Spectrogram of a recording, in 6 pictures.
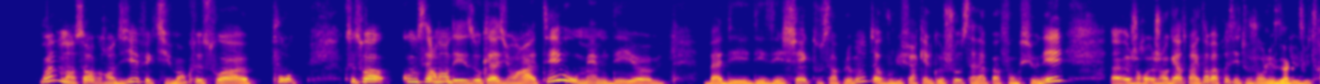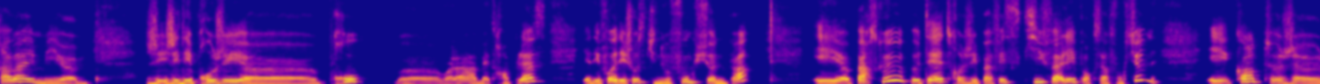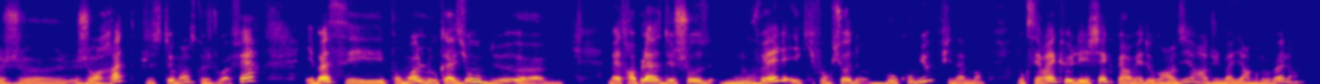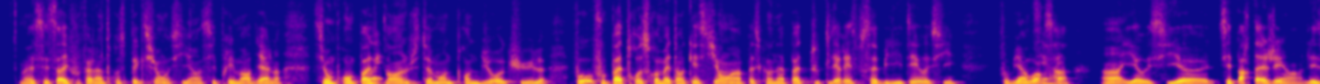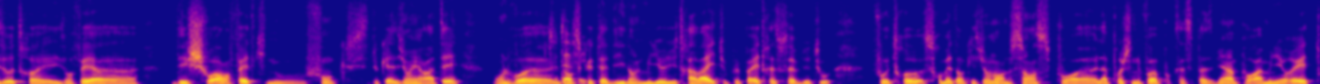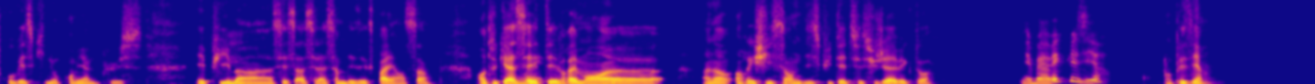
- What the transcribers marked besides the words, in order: other background noise; stressed: "nouvelles"; stressed: "beaucoup"; stressed: "toutes"
- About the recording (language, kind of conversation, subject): French, podcast, Quelle opportunité manquée s’est finalement révélée être une bénédiction ?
